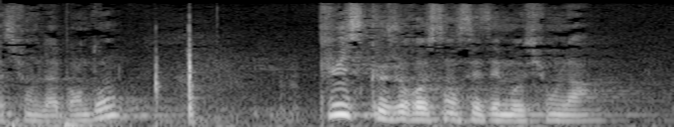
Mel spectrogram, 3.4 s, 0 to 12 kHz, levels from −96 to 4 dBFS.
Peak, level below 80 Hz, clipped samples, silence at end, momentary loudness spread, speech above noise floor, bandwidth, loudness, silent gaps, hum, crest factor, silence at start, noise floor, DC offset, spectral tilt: 0 dBFS; -42 dBFS; under 0.1%; 0.2 s; 10 LU; 24 dB; 11.5 kHz; -22 LUFS; none; none; 22 dB; 0 s; -45 dBFS; under 0.1%; -5.5 dB/octave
